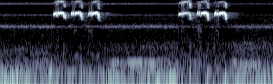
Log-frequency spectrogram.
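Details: Two rapid triplets of high, squeaky, rising notes from a blue-crowned hanging parrot, a lure call to draw a rival, over a faint steady drone.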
